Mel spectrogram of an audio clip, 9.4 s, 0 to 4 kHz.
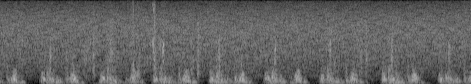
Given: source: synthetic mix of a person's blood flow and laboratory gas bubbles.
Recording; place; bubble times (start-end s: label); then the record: Doppler ultrasound of blood flow; precordium
2.62-2.85 s: bubbles
3.04-3.23 s: bubbles
From the record:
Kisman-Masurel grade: 211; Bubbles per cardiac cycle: several, 3 to 8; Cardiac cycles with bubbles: 1 to 10%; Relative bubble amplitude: barely perceptible (0.100 to 0.250); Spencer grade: 1 (occasional bubble signal discernible with the cardiac motion signal, with majority of cardiac periods free of bubbles); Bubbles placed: anywhere in the cardiac cycle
